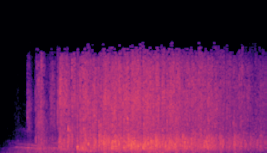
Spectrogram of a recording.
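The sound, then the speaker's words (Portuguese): A crowd breaks into applause for a participant, the clapping swelling quickly into a steady, dense patter of many hands that holds at a fairly loud level before easing slightly at the end. “Palmas para ele!”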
